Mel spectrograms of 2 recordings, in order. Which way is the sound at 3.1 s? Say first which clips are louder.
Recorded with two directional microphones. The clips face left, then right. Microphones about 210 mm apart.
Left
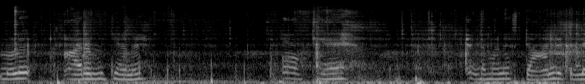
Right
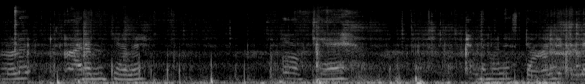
Left 3 dB; 50° left (ahead or behind).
